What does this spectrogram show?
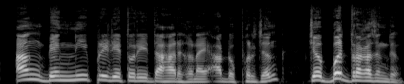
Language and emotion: Bodo, angry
